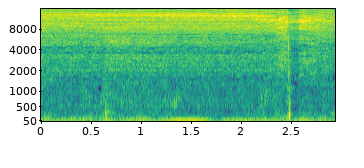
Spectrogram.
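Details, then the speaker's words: 45-year-old 2.8L Vauxhall Royale coupé with a rebuilt engine, running hot. A steady pressurised hiss with a brief spurt of spray: hot coolant escaping at the known bad thermostat housing, with a replacement on order. "That is hot. That is pressure. That's just blown a hose. That's not good. Okay, that's that bad thermostat housing that we already knew about."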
